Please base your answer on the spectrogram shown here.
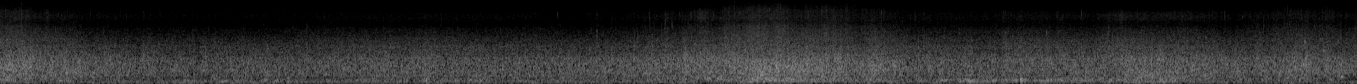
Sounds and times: Stream to the sea 0.0 - 13.5
waves 3.0 - 13.5

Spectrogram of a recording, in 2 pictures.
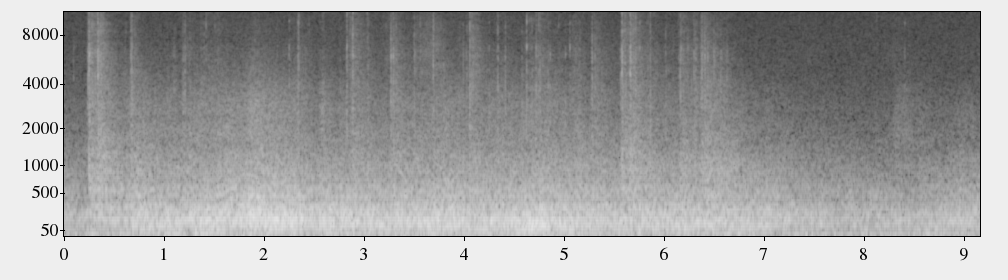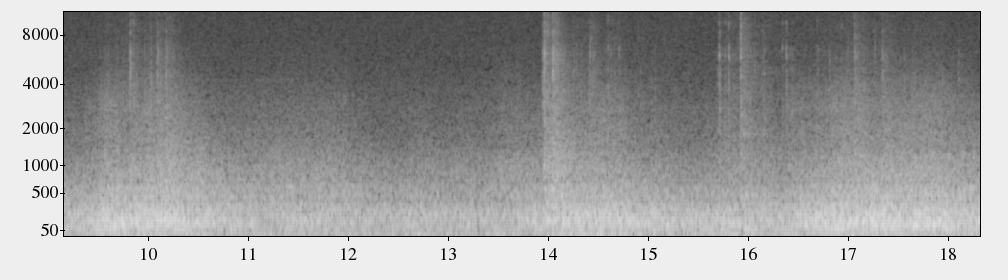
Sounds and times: confessional box rattling in draft 0.2 - 7.0

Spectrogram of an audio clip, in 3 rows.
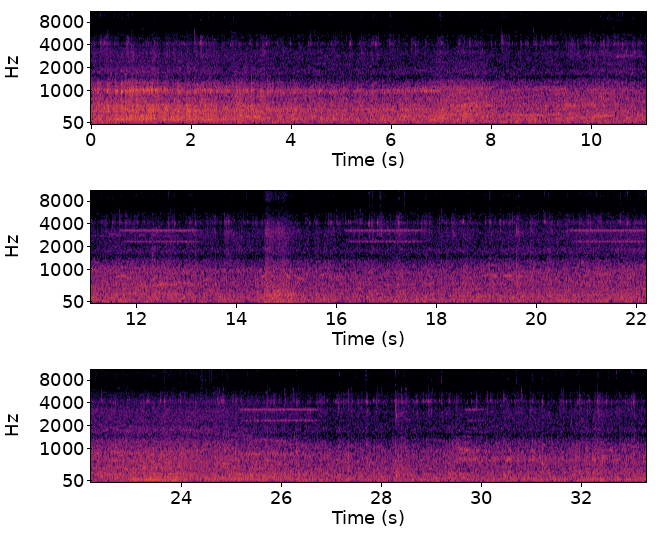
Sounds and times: Rain 0.0 - 33.3

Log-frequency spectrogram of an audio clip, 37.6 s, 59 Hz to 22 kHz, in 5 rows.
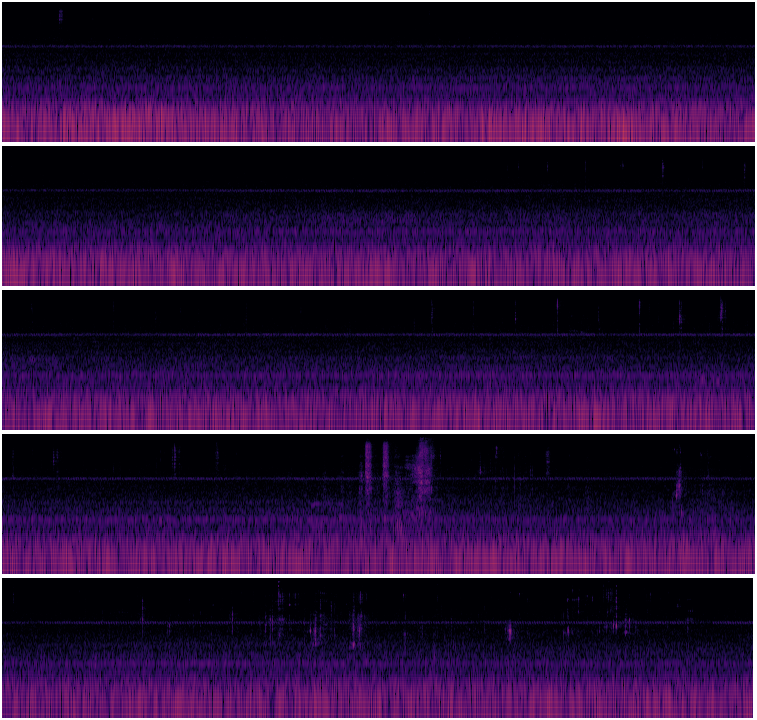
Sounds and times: rats, as they get inside and outside the bushes 11.0 - 37.6
chewing 14.8 - 25.1
chewing 25.7 - 28.6
chewing 29.2 - 30.2
chewing 30.9 - 37.3

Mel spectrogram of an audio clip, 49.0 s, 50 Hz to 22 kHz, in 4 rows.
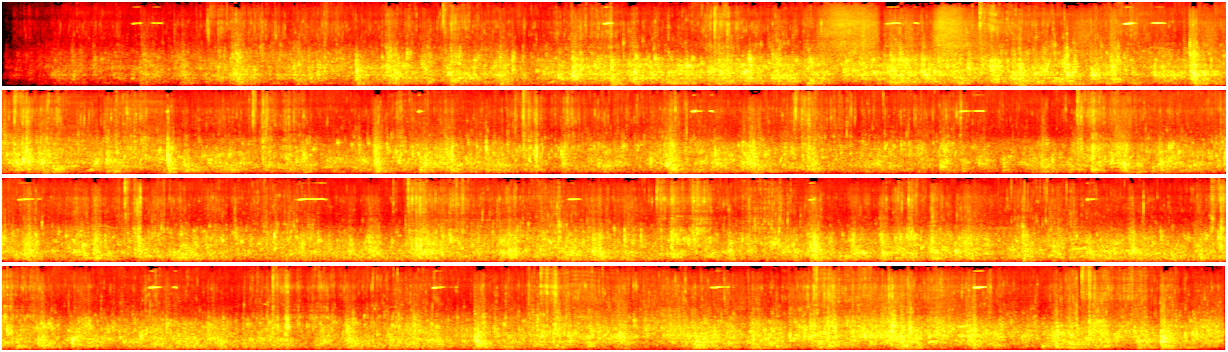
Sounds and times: paddeln 7.9 - 11.8

